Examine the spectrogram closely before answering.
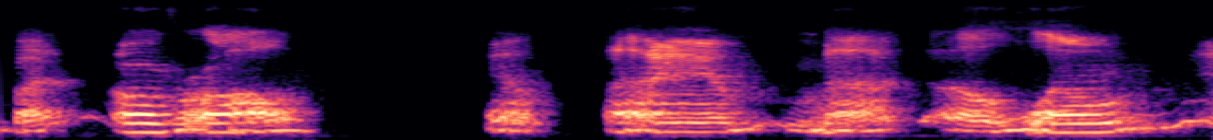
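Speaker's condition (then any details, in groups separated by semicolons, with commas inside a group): ALS; voice changed early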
